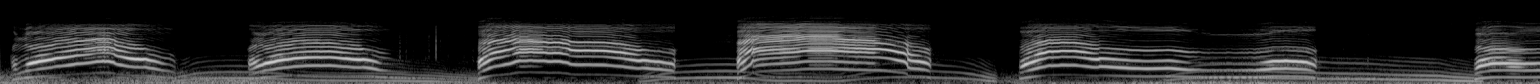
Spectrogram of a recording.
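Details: A domestic cat or kitten calls loudly in a run of drawn-out, rich, harmonic meows, each bending up then down, spaced a second or two apart, with softer low mewing slides between the bursts.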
